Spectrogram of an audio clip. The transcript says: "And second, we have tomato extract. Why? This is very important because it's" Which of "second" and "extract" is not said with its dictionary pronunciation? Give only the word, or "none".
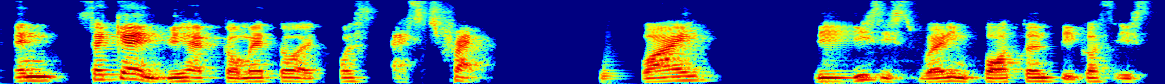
extract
